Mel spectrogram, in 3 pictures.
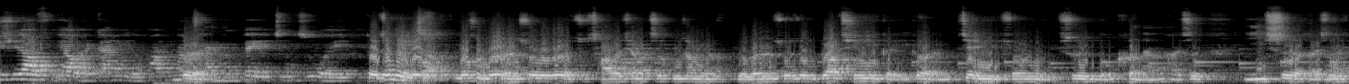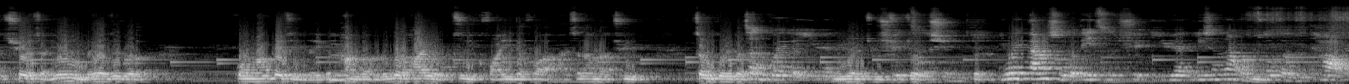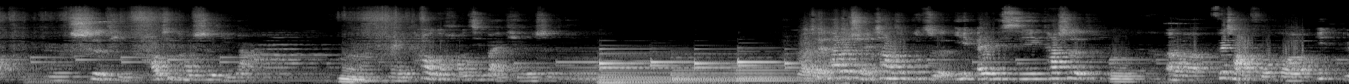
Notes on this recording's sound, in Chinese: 本期节目，是我借着她短暂回国处理事务的时间，完成的录音。录音环境的回音还是太大了，以后不会用那个房间录音了，抱歉。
